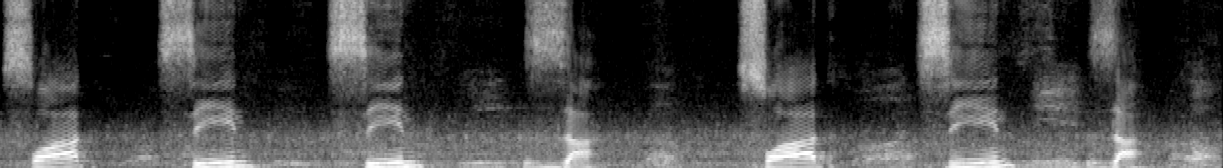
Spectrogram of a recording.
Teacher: ان تین حروف میں سیٹی کی سے آواز ہونا چاہیے, ہاں سیٹی کی سے آواز آنا چاہیے، ہاں سواد سواد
